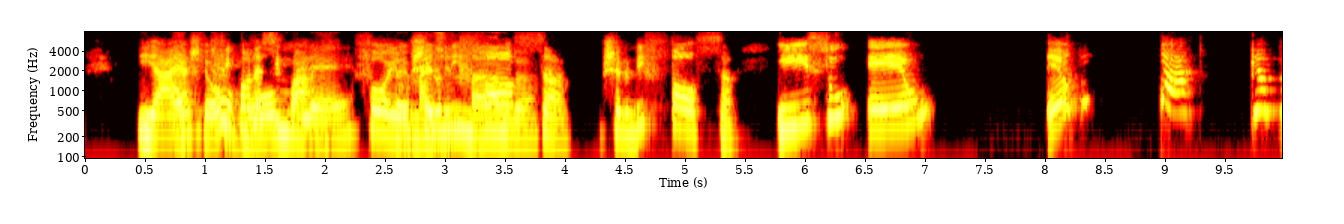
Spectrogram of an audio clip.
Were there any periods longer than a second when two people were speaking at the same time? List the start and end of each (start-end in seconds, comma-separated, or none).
0.7-3.8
